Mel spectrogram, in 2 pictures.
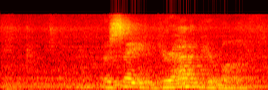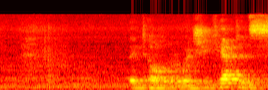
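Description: A middle-aged man speaks calmly through a microphone in a reverberant room.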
